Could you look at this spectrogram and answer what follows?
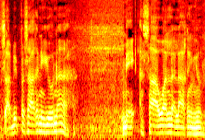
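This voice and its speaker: An actor playing a lovesick, rejected suitor in a Filipino radio drama. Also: male voice, fairly low pitch, normal speed, noisy background, lightly acted. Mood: reproachful.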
